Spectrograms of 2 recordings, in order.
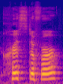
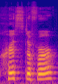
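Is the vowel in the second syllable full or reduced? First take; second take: reduced; reduced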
